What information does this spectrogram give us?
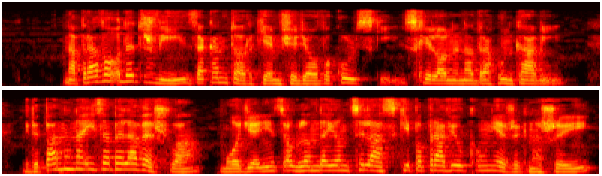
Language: Polish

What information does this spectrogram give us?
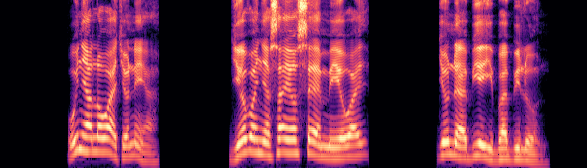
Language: Luo (Kenya and Tanzania)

